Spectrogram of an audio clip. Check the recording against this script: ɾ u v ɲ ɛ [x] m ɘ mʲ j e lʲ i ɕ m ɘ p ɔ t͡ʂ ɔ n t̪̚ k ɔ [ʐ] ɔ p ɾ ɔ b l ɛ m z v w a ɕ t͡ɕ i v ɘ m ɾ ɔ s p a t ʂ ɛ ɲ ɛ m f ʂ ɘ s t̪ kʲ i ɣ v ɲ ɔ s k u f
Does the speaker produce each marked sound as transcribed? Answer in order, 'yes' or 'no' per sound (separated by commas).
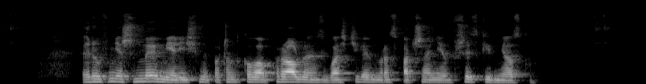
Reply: no, no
